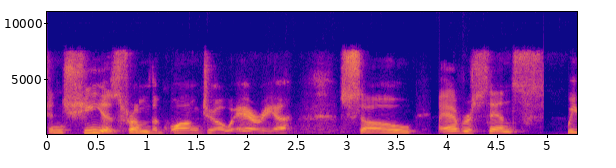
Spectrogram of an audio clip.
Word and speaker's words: Guangzhou: I feel better now no gong Jiao is the Cantonese and Guang Joo is the Mandarin so I'll try and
